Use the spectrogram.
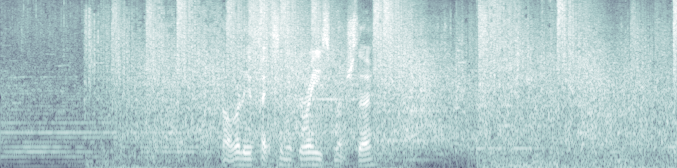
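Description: Artillery shelling in the toy-soldier war game Army Men of War, with repeated booming blasts and gunfire rumbling throughout and someone talking over the barrage partway through.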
